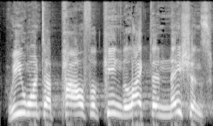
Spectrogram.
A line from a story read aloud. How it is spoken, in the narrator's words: cried out Israel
